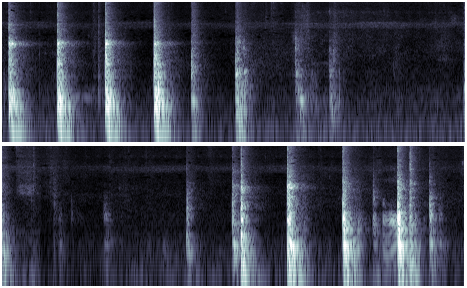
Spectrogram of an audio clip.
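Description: Repeated blows of a woodworking tool cutting into timber, about two a second, in two runs with a short pause between, over a faint steady high insect buzz.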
